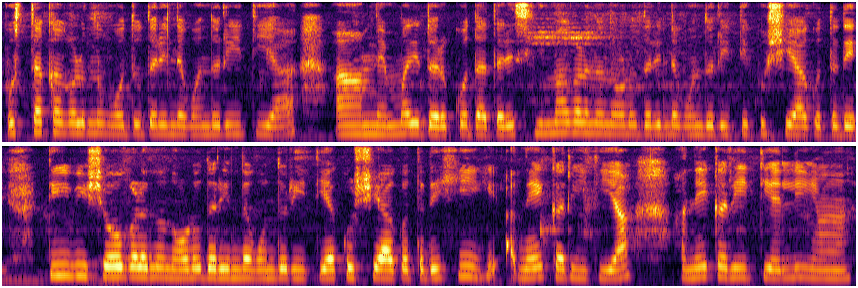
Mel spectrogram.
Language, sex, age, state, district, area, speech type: Kannada, female, 45-60, Karnataka, Tumkur, rural, spontaneous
